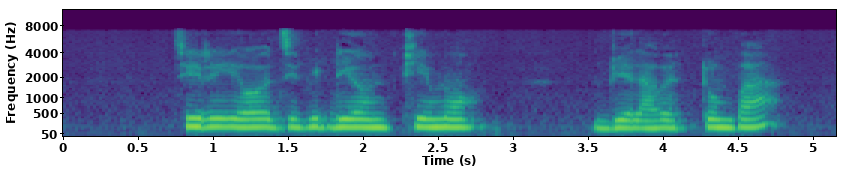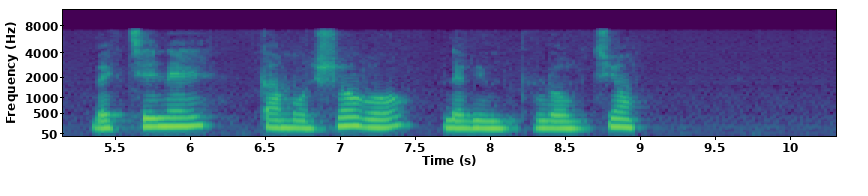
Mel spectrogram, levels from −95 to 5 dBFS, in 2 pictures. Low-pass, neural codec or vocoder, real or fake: 7.2 kHz; codec, 16 kHz, 2 kbps, FunCodec, trained on LibriTTS, 25 frames a second; fake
